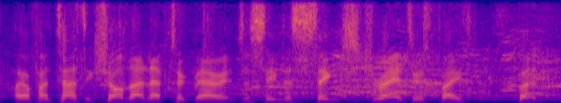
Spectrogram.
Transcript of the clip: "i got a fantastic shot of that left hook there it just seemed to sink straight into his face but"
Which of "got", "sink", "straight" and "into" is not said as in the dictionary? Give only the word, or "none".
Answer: got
